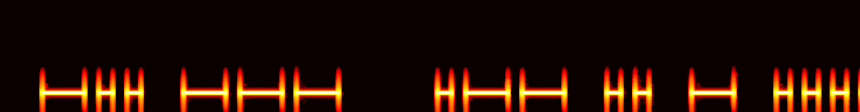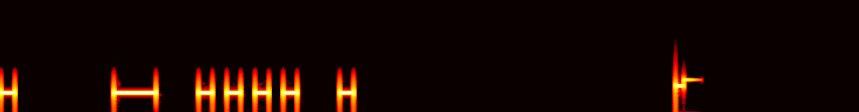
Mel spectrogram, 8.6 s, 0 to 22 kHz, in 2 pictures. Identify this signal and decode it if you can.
Morse code, heard as a keyed tone, about 17 wpm, 700 Hz. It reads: DO WITH THE
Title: Sets of 5 Words Encore 17wpm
